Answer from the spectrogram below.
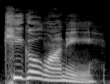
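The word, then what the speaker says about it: Kiegolanee: Anyway, I went to Kegolani, and I know that's a mouthful. – It's say it again. – Kegolani, and okay. I'll spell it for you. It's K-I-E-G-O-L-A-N-E-E, and basically it's the phonetic spelling of a small town in the state of Oaxaca in Mexico.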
